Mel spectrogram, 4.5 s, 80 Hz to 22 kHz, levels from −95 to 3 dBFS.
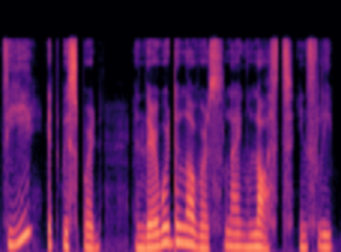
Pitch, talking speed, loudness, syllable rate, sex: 200 Hz, 160 wpm, -22 LUFS, 4.9 syllables/s, female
